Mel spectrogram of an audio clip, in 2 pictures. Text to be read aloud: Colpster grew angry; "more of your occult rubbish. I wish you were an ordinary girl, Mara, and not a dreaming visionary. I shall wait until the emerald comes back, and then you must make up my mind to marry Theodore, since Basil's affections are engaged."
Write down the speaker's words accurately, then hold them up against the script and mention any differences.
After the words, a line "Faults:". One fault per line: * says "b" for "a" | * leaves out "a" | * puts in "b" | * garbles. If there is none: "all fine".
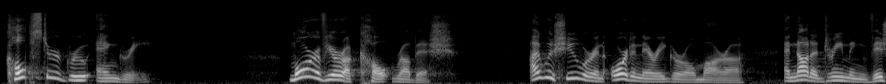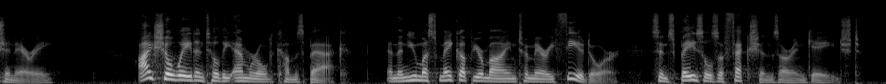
Colpster grew angry; "more of your occult rubbish. I wish you were an ordinary girl, Mara, and not a dreaming visionary. I shall wait until the emerald comes back, and then you must make up your mind to marry Theodore, since Basil's affections are engaged."
Faults:
* says "your" for "my"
